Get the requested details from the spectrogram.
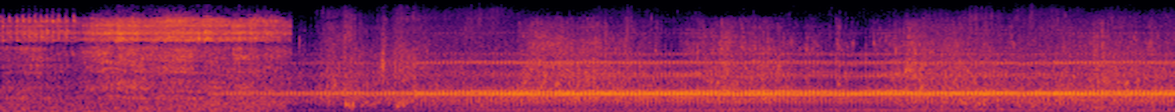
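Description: A harsh mechanical rattling burst lasts about two seconds, then gives way to a steady, droning hum with a sustained tone as a boat engine starts up and keeps running before the boat leaves the dock.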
